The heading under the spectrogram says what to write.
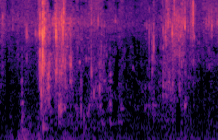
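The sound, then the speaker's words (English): A canoe paddle dips into the calm water of Nittinat Lake in two unhurried strokes as the canoe heads down the lake toward the ocean, each a soft splash and slosh, with a quiet watery trickle between them. “They loaded up their canoe and paddled down the lake towards the ocean.”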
